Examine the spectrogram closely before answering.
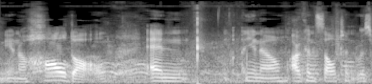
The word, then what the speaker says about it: Haldol: Like today, one of the normal things that we always say is Haldol, but for some reason in my mind I started saying it, Haldol, and our consultant was right there, Dr.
